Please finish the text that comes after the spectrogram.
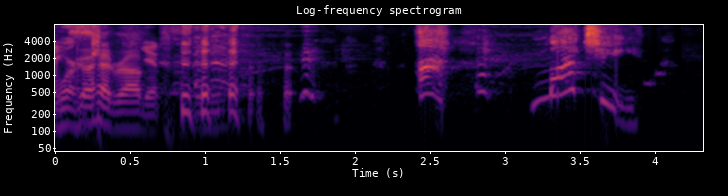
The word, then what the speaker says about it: Machi: Machi. Rhymes with mochi.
